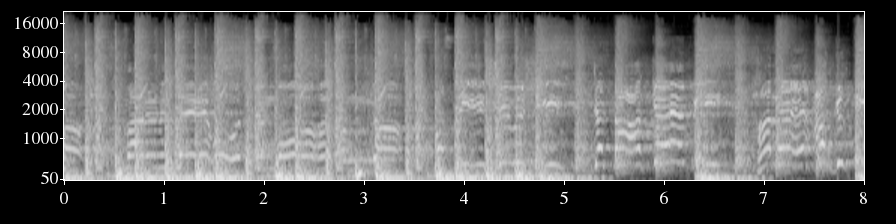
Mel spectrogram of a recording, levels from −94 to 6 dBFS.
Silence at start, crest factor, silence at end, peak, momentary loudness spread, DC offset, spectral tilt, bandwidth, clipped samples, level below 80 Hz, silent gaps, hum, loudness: 0 s; 10 dB; 0 s; 0 dBFS; 4 LU; under 0.1%; -4 dB/octave; over 20 kHz; 0.1%; -18 dBFS; none; none; -11 LUFS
